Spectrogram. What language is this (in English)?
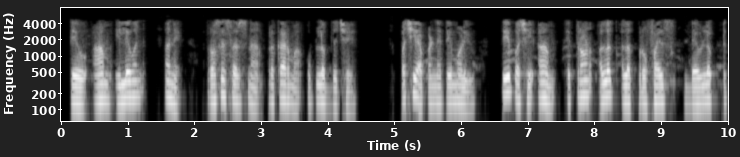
Gujarati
